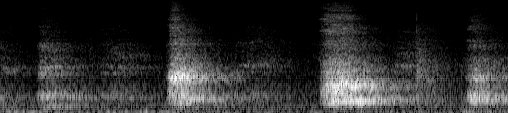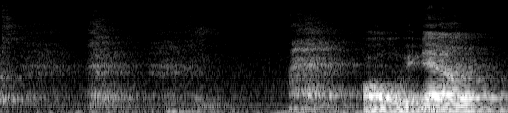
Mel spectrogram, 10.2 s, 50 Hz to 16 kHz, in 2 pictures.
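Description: A man breathing hard after 30 jumping burpees, with loud, gasping breaths about every second and a half. Near the end comes a longer voiced sound as he goes down into a one-leg pistol squat.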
